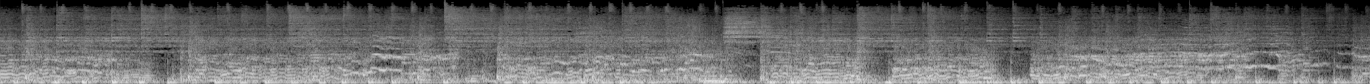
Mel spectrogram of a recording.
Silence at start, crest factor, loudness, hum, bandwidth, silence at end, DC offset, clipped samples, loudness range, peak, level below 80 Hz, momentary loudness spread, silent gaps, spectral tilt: 0 s; 12 dB; -13 LUFS; none; 19.5 kHz; 0 s; under 0.1%; under 0.1%; 1 LU; 0 dBFS; -26 dBFS; 4 LU; none; -5.5 dB/octave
